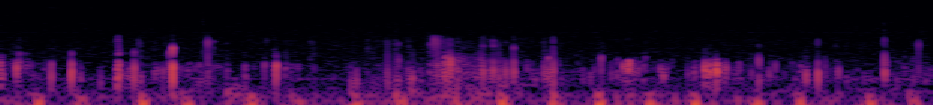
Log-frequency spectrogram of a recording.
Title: Stomach growls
